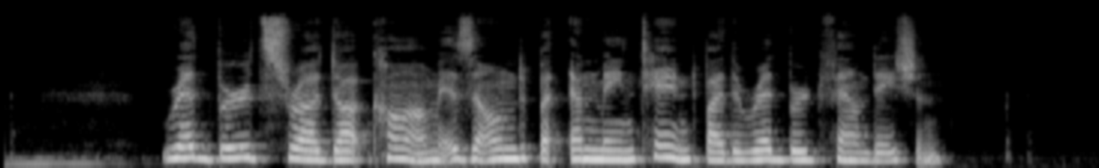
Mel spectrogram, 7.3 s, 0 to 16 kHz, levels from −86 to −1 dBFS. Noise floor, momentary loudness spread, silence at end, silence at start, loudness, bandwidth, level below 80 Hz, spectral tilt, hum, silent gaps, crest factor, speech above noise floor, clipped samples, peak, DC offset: -74 dBFS; 7 LU; 1.05 s; 0.05 s; -24 LUFS; 11 kHz; -64 dBFS; -6 dB/octave; none; none; 14 dB; 51 dB; under 0.1%; -10 dBFS; under 0.1%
